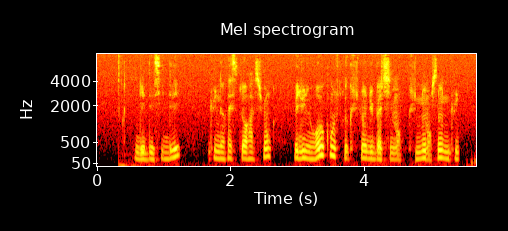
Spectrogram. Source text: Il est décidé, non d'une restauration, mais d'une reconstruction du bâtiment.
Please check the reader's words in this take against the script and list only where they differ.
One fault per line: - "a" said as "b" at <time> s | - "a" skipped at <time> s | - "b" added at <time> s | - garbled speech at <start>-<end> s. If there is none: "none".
- "non" skipped at 1.3 s
- garbled speech at 4.7-5.4 s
